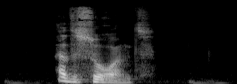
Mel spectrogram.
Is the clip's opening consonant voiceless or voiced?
voiced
